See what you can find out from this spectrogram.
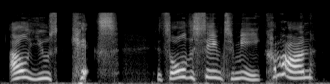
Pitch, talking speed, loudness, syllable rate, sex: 280 Hz, 200 wpm, -17 LUFS, 4.7 syllables/s, female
